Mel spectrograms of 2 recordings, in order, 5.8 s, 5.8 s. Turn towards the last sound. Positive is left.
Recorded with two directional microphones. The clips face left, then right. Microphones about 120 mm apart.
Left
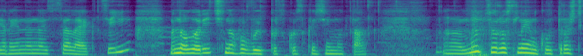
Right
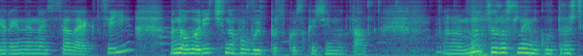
turn(degrees=60)  # may be behind; listen again after turning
